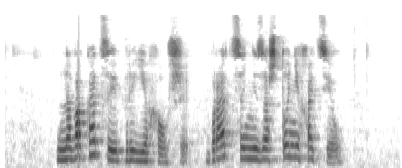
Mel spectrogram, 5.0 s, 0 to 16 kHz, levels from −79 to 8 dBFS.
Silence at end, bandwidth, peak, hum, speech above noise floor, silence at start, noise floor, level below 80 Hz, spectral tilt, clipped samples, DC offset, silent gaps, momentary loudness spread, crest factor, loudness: 0.75 s; 11.5 kHz; 0 dBFS; none; 37 dB; 0.7 s; -60 dBFS; -64 dBFS; -2.5 dB/octave; under 0.1%; under 0.1%; none; 11 LU; 24 dB; -21 LUFS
